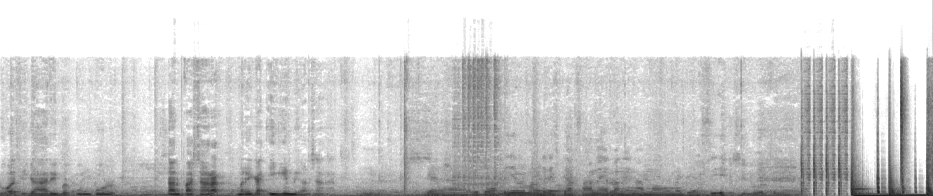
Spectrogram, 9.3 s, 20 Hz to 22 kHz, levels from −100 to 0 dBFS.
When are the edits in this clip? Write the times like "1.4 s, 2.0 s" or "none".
8.1 s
